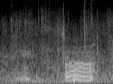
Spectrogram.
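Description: A loud, drawn-out fart noise with a wavering pitch, lasting a little over half a second, starting just over a second in.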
